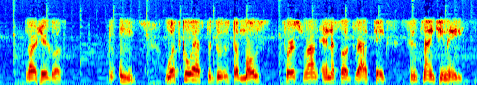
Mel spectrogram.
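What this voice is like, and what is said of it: Hoarse, strained voice. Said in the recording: “I lost my voice”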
